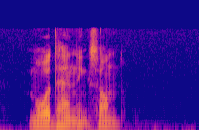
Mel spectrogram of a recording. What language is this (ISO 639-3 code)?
swe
